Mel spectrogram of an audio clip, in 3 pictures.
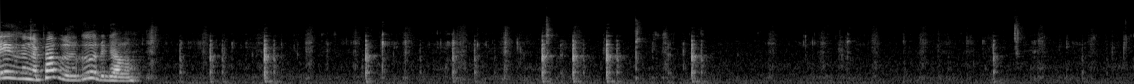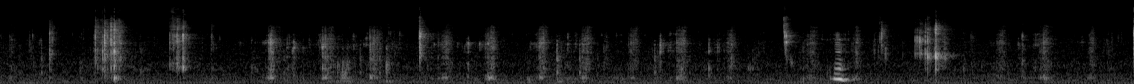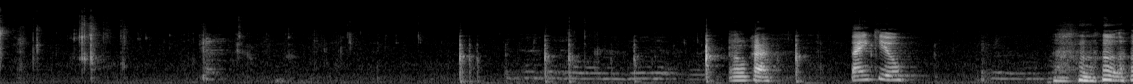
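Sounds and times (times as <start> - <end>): close chewing with mouth clicks: 1.4 - 27.0.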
